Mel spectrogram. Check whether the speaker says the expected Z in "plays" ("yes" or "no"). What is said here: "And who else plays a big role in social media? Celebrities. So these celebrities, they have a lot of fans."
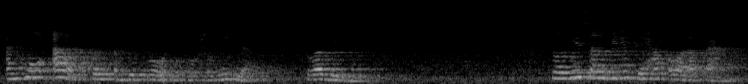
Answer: no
